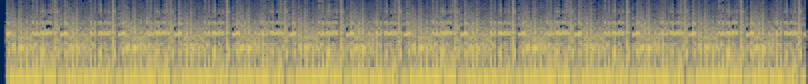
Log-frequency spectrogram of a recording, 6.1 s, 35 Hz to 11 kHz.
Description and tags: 004 - ALIEN MACHINE II
A mix of loops, forming a machine pattern look liking an alien or a futurist vintage machine, like a submarine, the engine sector of a spaceship, a laboratory or a sci-fi generic sound.
Made in a samsung cell phone (S3 mini), using looper app, my voice and body noises.
abstract, alien, drone, effect, electronic, engine, future, futuristic, horror, lo-fi, loop, looper, machine, science, scientist, sci-fi, sfx, sound, space, spaceship, station, strange, submarine, time, travel, vintage, weird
